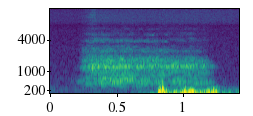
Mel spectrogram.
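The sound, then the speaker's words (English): A single slow, deep inhale drawn through the nose during a guided breathing exercise, airy, with a soft rumbling snort-like texture toward the end and no talking. “And as we're breathing, as we're inhaling and exhaling, I want us to release those things that we do not want to take with us.”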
